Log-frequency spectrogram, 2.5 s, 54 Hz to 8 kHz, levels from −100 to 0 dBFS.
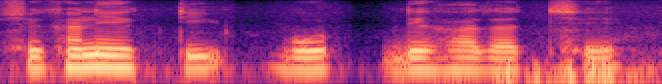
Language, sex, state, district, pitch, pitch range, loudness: Bengali, male, West Bengal, Cooch Behar, 135 Hz, 130-145 Hz, -16 LUFS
